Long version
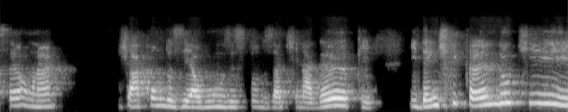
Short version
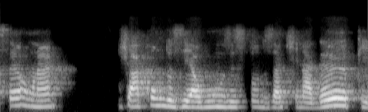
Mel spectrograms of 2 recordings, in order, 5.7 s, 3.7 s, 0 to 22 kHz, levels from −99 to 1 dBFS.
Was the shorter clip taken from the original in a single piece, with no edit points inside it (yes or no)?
yes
